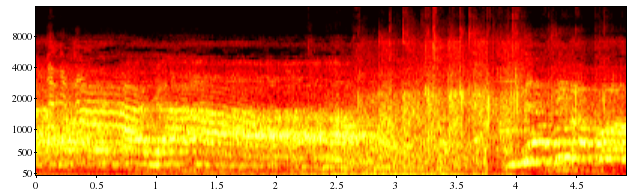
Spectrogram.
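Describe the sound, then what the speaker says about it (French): A crowd at a rally for Mali in Paris applauds in a dense, continuous wash of clapping, mixed with shouting and raised voices throughout. "Merci, applaudissez"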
